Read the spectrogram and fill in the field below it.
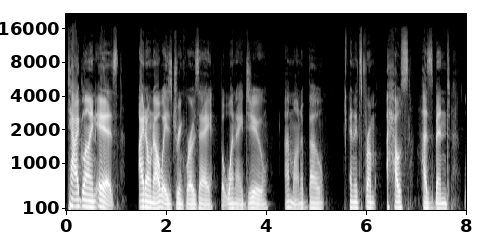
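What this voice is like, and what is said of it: Hoarse, partly lost voice. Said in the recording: “My voice is a little bit gone ... I had to project my voice very much ... my voice is a little kind of almost gone-ish”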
